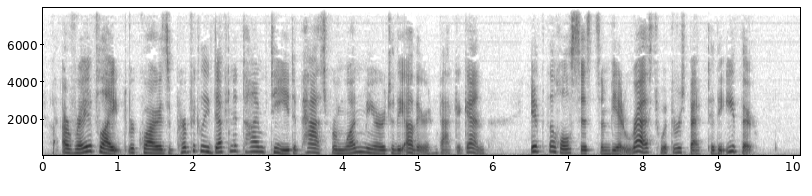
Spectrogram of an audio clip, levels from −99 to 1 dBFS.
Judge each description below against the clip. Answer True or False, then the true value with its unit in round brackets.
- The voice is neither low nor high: False (205 Hz)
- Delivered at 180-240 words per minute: True (195 wpm)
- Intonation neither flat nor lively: False (5.8 semitones)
